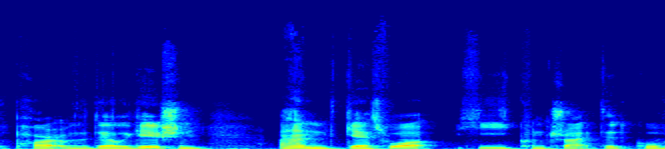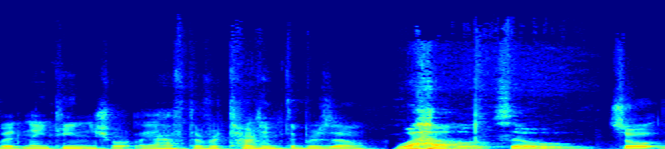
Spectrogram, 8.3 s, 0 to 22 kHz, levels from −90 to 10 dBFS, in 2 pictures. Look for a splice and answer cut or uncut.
uncut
